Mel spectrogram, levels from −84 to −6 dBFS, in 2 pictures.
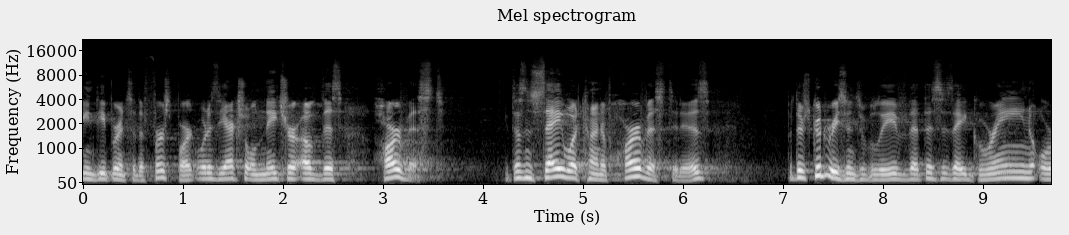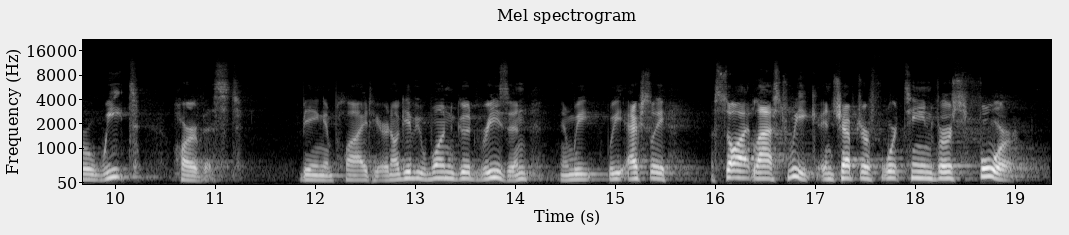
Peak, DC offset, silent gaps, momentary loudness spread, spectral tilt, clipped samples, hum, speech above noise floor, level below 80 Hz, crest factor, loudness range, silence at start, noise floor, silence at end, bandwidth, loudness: -4 dBFS; under 0.1%; none; 10 LU; -7.5 dB/octave; under 0.1%; none; 41 dB; -76 dBFS; 18 dB; 6 LU; 0 s; -63 dBFS; 0.2 s; 10 kHz; -22 LUFS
